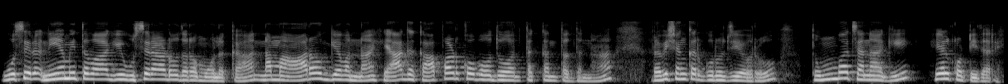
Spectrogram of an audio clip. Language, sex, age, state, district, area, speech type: Kannada, female, 60+, Karnataka, Chitradurga, rural, spontaneous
